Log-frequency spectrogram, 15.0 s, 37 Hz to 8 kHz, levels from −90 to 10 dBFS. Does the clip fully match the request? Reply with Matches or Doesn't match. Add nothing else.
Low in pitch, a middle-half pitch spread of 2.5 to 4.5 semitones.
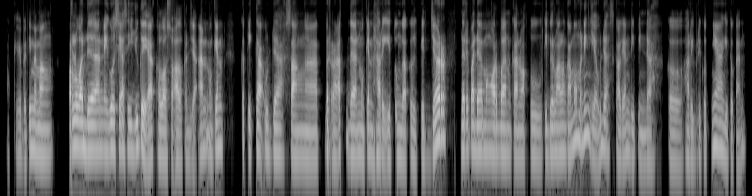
Matches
